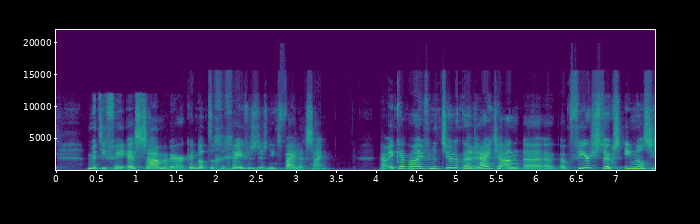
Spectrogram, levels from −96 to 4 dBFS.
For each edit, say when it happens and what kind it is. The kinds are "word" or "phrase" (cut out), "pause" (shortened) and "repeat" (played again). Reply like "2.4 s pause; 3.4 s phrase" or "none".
none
